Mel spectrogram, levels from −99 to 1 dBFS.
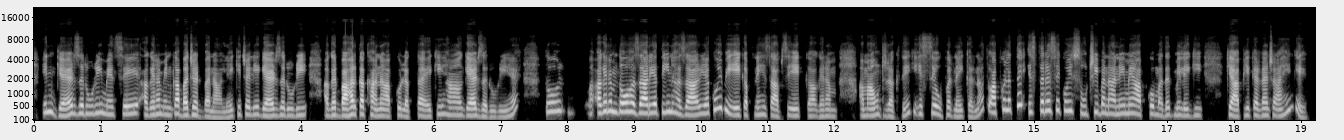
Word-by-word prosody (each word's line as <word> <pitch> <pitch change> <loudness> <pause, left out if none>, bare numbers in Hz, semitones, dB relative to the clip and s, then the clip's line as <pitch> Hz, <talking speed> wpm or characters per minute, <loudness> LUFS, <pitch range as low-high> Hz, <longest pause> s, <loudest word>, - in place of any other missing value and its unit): इन 305 +1 +1
ग़ैर-ज़रूरी 255 +6 +1
में 240 -1 -2
से 245 0 0 0.2
अगर 220 +2 -1
हम 250 -1 -3
इनका 230 +3 +4
बजट 215 -3 +2
बना 160 -4 -2
लें 160 +4 -8
कि 235 - -8
चलिए, 235 -1 -2
ग़ैर-ज़रूरी 205 +1 +1 0.3
अगर 215 +1 +1
बाहर 230 +4 +9
का 240 - +8
खाना 200 -4 +1
आपको 185 +3 -2
लगता 180 +2 -3
है 180 -1 -1
कि 245 +7 -8
हाँ, 220 -2 -2
ग़ैर-ज़रूरी 180 -5 0
है, 220 - -4 0.4
तो 320 +2 0
अ - - -5 0.6
अगर 325 +5 +4
हम 325 -2 +2
2000 300 -3 +7
या 285 - +5
3000 245 -8 +2
या 270 +1 0
कोई 400 +3 0
भी 345 - +2
एक 220 0 -1
अपने 225 +1 -3
हिसाब 215 -5 -1
से 215 - -10
एक 200 -1 -6
अगर 190 0 -5
हम 190 -1 -8 0.4
अमाउंट 200 +1 0
रख 180 -4 -4
दें 210 +6 -5
कि 315 - -11
इससे 250 +3 -5
ऊपर 230 -2 -2
नहीं 180 0 -5
करना, 175 +1 -8
तो 310 - 0
आपको 285 +6 +4
लगता 375 +7 0
है, - - +2
इस 300 -2 -6
तरह 340 +1 +3
से 360 +2 -5
कोई 345 0 -2
सूची 260 +4 -3
बनाने 255 -2 -2
में 270 +1 -3
आपको 245 0 +1
मदद 215 +1 -5
मिलेगी? 205 -1 -6 0.4
कया 225 -5 +5
आप 185 +2 -1
ये 215 - -3
करना 210 0 -1
चाहेंगे? 210 - -5
225 Hz, 210 wpm, -23 LUFS, 200-270 Hz, 0.6 s, बाहर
